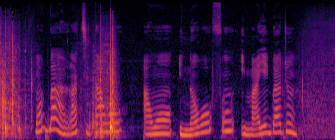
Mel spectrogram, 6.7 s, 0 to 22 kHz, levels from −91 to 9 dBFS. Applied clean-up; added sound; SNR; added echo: none; Drawer open or close; 0 dB; none.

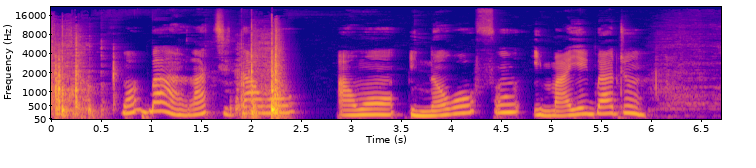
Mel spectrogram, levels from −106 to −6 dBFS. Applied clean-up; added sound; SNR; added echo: classical method log-MMSE.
